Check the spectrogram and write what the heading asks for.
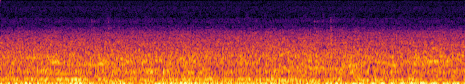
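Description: Steady background hum and hiss of the recording, with no distinct sound events.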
